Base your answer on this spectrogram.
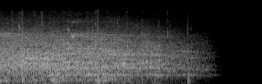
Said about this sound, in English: They're playing basketball. He shoots. He scores.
